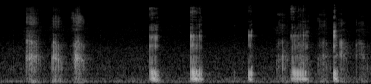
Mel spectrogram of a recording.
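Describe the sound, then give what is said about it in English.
A person imitates a pig, making a quick series of about nine short, rough snorting grunts in uneven bursts, fairly loud and with no talking. “It's my famous pig sound.”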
